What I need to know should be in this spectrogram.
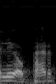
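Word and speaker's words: Llopart: Mercedes Leopard, si pronuncia così, è l'insegnante a cui lei deve di più, o quasi sì, tutto, sì, molto sì.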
